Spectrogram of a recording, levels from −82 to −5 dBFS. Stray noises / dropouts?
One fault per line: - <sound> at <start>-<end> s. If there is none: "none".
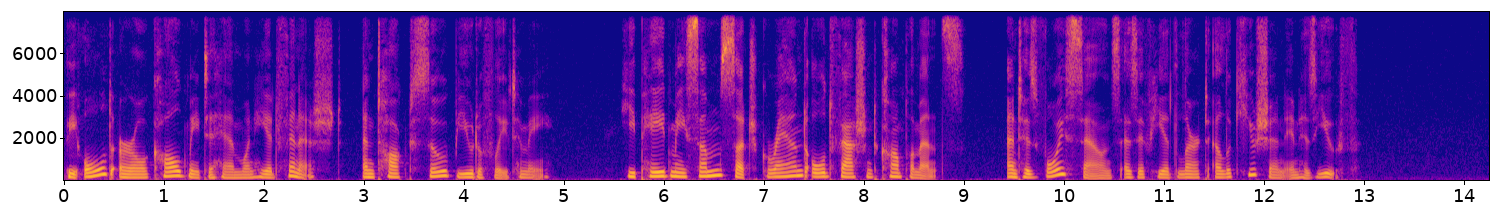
none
